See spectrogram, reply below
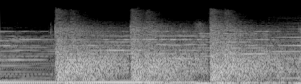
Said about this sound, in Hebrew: אנחנו שלחנו אותך לספור כמה יריות יש שם ומה כל כך איקוני בסצנה הזאת?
